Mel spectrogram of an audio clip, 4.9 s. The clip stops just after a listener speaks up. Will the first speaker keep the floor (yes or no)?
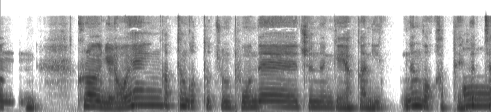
no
